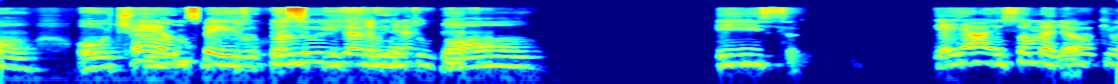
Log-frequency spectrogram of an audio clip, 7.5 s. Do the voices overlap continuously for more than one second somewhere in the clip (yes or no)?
yes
